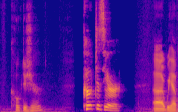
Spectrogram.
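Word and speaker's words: Côte d'Azur: On the cover it says, "Bring your dreams to Kot Dour and the French Riviera." I did have to look this up and also look up the pronunciation. And I hope I got it right. Kot dour.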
